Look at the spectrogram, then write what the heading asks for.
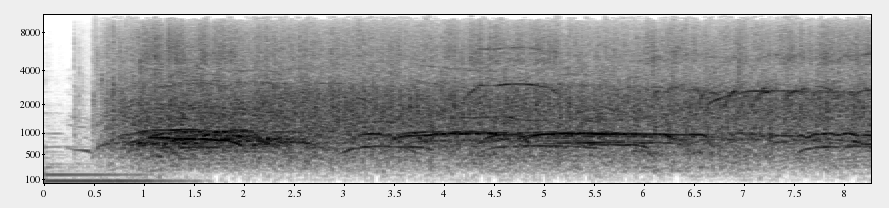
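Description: Audience applause after a song swells in within the first second, then holds as a steady, dense wash of clapping to the end.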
